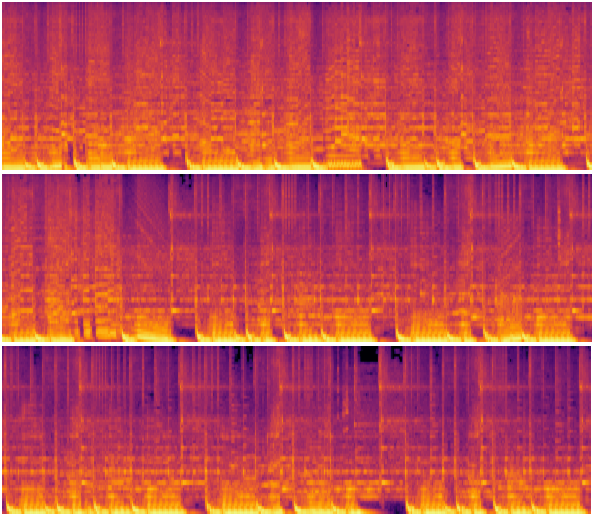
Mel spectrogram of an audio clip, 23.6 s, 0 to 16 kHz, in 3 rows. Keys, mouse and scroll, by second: 18.1 ctrl+w, 20.2 ctrl+w, 21.3 click, 23.3 ctrl+w.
